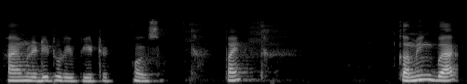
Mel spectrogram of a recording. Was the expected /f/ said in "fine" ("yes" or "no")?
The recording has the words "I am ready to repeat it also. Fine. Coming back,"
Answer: no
